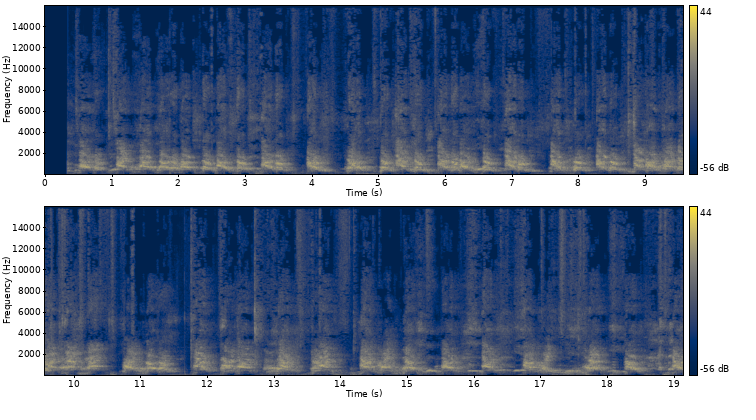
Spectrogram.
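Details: Italian Greyhound recorded on an Android phone, barking in rapid, sharp, yappy bursts almost without pause, with volleys broken by brief gaps every few seconds.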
